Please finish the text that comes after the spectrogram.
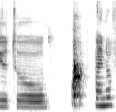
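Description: A dog at home gives a few short, loud, tonal barks and yelps in quick bursts, mixed with a person talking nearby.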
